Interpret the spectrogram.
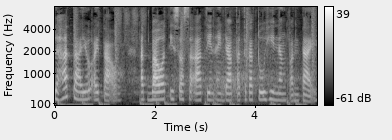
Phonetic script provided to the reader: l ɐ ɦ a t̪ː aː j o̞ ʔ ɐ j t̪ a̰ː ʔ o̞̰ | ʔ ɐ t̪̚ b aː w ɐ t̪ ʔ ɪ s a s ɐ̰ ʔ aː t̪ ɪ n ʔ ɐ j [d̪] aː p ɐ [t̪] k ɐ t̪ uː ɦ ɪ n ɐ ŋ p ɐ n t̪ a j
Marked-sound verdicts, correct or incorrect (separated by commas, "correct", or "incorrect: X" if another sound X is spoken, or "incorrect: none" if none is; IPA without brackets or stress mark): correct, correct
